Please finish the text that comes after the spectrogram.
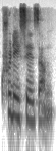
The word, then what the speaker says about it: criticism: 那接下来呢，我们来看一下本段所涉及的一些发音常识。首先呢是第一句话，the insults，注意下这个 the 发声变音，the insults，注意下这个单词哈，在做名词的时候，它前面重读 insults，变成这个动词的时候，它后面要重读 insults，然后这个地方连读 the insults，然后这个地方是。Insults, 然后 criticism, 注意一下这个单词 criticism, 注意一下 t, 我有两个元之间呢它有一个浊化 criticism, were not unexpected, 注意一下这个单词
